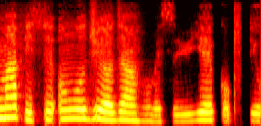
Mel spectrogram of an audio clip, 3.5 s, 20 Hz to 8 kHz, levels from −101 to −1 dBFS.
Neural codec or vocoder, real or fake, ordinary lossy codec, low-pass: codec, 16 kHz, 0.4 kbps, LongCat-Audio-Codec; fake; none; none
